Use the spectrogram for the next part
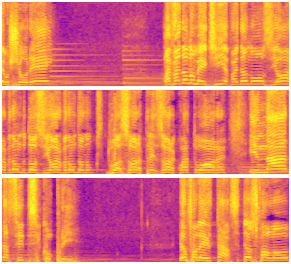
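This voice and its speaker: A man giving a fervent church testimony in a sing-song preaching manner, repeating words and rising to shouts. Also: very high voice.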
